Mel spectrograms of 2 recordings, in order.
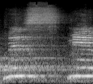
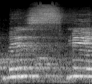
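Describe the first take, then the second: Both takes have the same delivery.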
